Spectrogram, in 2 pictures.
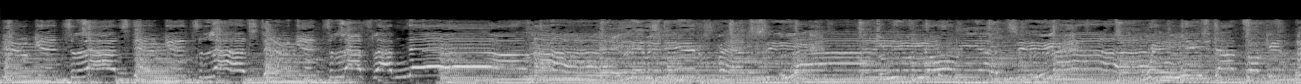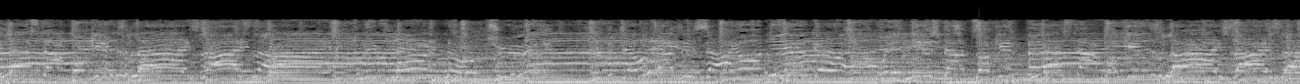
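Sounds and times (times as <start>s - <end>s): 
acoustic music: 0.0s - 3.8s, 4.4s - 25.9s.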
